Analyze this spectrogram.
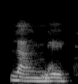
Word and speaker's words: Lange: Algunas hemos dicho Lange y otras han dicho Lange, pero es un apellido nórdico, por lo tanto la G se suaviza, se pronuncia Lange, pero nosotros podemos argentinizarla si queremos, eso es cuestión...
